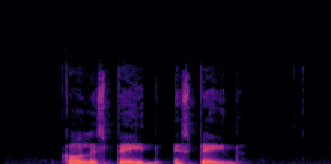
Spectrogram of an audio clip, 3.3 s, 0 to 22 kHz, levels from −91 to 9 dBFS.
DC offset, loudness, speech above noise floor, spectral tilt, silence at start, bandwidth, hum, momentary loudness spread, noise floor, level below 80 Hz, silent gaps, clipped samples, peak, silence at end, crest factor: under 0.1%; -29 LUFS; 51 dB; -7.5 dB/octave; 0.65 s; 13 kHz; none; 10 LU; -78 dBFS; -66 dBFS; none; under 0.1%; -12 dBFS; 0.95 s; 18 dB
